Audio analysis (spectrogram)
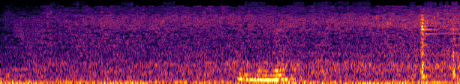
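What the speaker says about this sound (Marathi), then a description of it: "आता एक तळायचं आणि ते दागिने तळायचं अशा पद्धतीने तळून घ्यायचं आपण" Kadakani, Maharashtrian sweet fried dough ornaments, frying in hot oil with a steady soft sizzle throughout, a brief swell of bubbling midway and a short clink near the end.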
